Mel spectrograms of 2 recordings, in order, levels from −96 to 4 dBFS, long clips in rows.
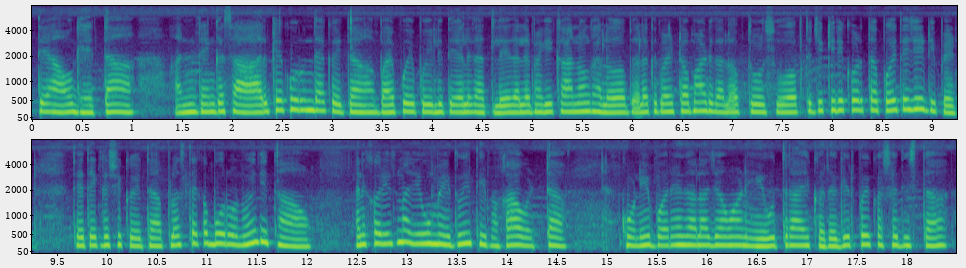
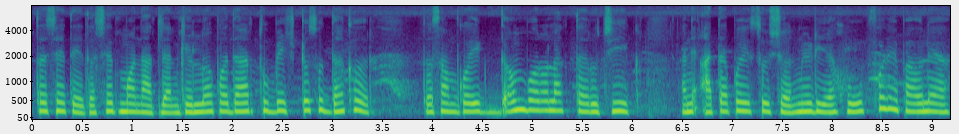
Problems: none marked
